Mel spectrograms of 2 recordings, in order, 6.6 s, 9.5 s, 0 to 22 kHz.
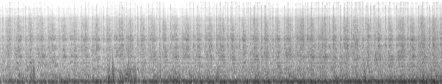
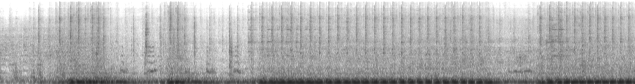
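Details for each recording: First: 1973 International Travelette crew cab, 392 V8, parked 30 years, warmed to temperature on a drive: deep, even rumble that climbs smoothly with no misses or knocks; normal warm running. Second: 1973 International Travelette crew cab, 392 V8, parked 30 years, first running with little choke and low oil. Lumpy idle with a quick, steady tick on each exhaust pulse. Exhaust tick.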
